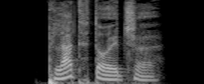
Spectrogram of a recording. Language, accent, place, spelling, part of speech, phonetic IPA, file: German, Germany, Berlin, plattdeutsche, adjective, [ˈplatdɔɪ̯tʃə], De-plattdeutsche.ogg
- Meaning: inflection of plattdeutsch: 1. strong/mixed nominative/accusative feminine singular 2. strong nominative/accusative plural 3. weak nominative all-gender singular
